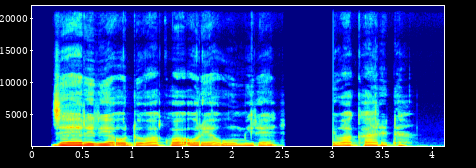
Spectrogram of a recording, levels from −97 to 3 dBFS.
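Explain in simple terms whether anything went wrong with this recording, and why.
Clipped start after a pause, at 2.83 to 3.01 s: after a 0.39 s silence, the playback device was still waking up, so about 0.18 s of speech was lost.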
